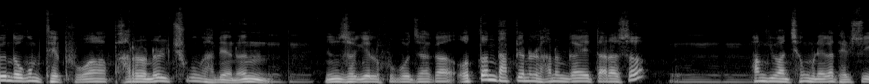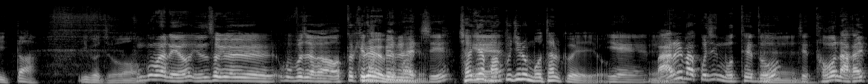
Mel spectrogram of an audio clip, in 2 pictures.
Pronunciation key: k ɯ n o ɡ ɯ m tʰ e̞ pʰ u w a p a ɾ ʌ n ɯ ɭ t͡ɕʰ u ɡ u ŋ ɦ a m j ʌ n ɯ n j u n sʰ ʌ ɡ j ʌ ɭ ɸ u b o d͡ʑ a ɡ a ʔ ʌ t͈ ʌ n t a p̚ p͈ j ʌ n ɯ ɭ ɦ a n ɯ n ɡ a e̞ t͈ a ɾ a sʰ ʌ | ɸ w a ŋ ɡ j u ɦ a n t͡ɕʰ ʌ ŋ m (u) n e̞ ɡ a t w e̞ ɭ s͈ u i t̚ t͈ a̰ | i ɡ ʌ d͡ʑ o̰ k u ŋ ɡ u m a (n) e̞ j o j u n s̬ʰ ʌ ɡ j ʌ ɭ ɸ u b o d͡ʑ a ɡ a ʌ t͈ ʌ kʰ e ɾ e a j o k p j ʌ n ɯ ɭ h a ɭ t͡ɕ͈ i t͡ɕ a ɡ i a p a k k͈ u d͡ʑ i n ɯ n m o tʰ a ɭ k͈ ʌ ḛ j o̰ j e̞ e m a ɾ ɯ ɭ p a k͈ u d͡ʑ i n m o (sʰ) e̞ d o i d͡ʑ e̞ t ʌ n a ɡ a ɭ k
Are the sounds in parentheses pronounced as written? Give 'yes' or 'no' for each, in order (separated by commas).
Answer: yes, yes, no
